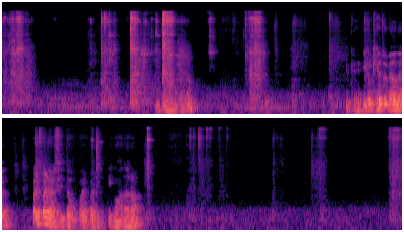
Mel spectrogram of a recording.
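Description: Small craft pieces clatter and tap on a table.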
